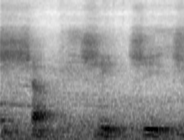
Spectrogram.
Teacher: di huruf syin ada tafasyi yang dia ketika mengucapkannya itu penuh ya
